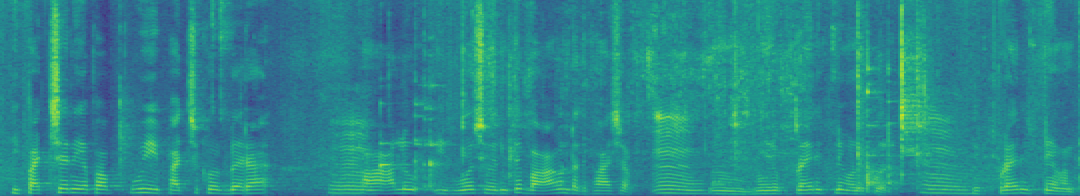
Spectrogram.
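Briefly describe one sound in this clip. A metal spoon scrapes and stirs inside a metal pot.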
